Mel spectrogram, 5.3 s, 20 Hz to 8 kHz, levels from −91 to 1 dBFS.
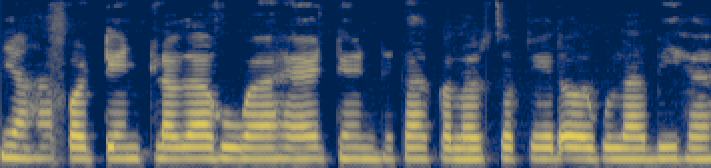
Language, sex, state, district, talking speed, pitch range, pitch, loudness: Hindi, female, Uttar Pradesh, Ghazipur, 145 wpm, 195-200 Hz, 200 Hz, -17 LUFS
